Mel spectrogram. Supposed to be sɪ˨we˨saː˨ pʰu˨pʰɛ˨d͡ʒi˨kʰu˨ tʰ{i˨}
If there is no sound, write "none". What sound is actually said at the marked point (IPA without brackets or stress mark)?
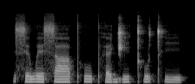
i˨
